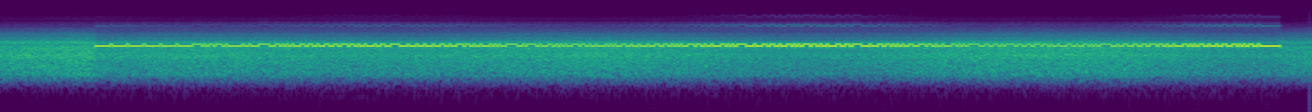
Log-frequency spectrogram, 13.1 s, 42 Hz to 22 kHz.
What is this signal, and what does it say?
RTTY (45.45 baud, 170 Hz shift), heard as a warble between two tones, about 1750 Hz centre, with radio static. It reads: 54708 29110 65376 60186 49704 89742 45838 04528 40240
